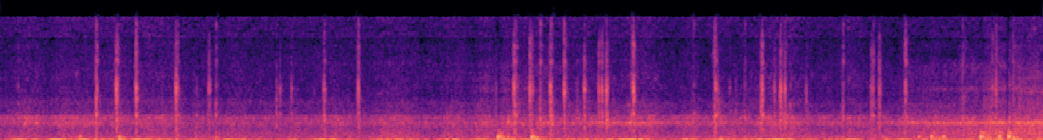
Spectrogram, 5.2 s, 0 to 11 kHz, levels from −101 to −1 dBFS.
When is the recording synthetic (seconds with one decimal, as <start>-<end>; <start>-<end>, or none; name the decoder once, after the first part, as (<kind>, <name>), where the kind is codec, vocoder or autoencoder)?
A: none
